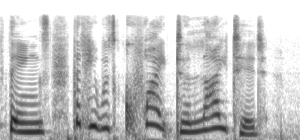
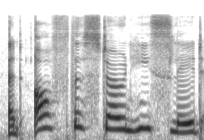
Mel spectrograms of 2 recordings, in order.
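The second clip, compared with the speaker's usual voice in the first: ordinary delivery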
